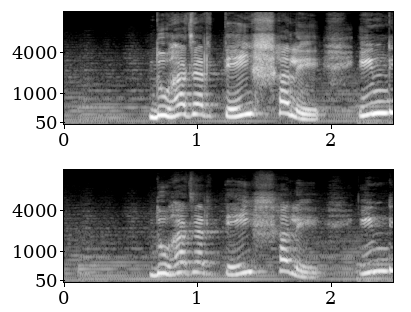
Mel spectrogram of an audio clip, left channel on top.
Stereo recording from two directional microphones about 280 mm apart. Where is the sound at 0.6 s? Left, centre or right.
Left.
